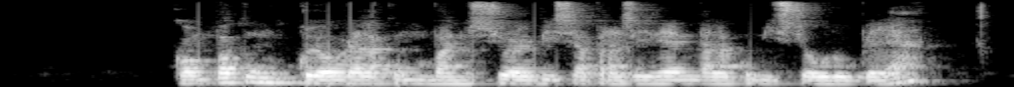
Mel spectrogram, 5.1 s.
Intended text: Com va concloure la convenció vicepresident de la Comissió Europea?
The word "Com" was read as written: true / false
true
